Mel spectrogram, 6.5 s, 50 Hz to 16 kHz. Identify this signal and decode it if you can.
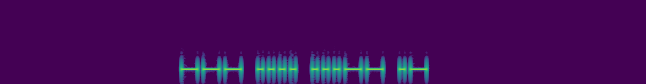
Morse code, heard as a keyed tone, about 22 wpm, 700 Hz. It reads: OH3A
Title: DXCC-100 Call Signs - 4 Characters - 22wpm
